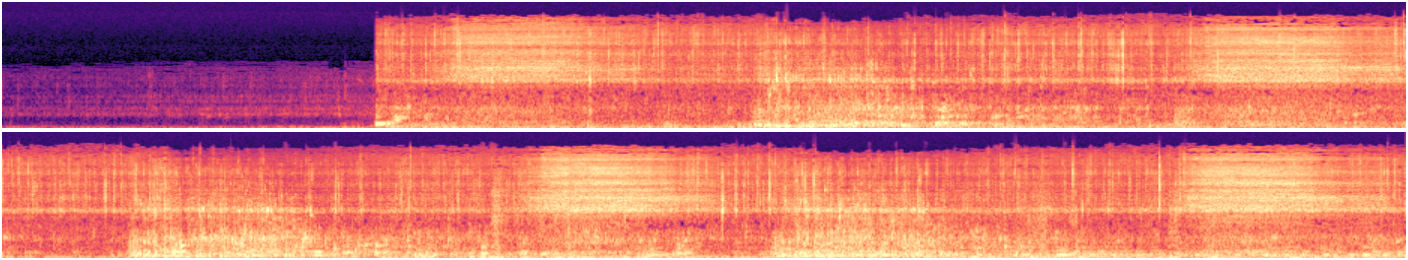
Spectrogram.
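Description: Scuba diver's breathing through a regulator heard underwater: a short hissing inhale, then a longer rumble of exhaled bubbles, repeating about every six seconds over a steady high tone. It starts about three seconds in.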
